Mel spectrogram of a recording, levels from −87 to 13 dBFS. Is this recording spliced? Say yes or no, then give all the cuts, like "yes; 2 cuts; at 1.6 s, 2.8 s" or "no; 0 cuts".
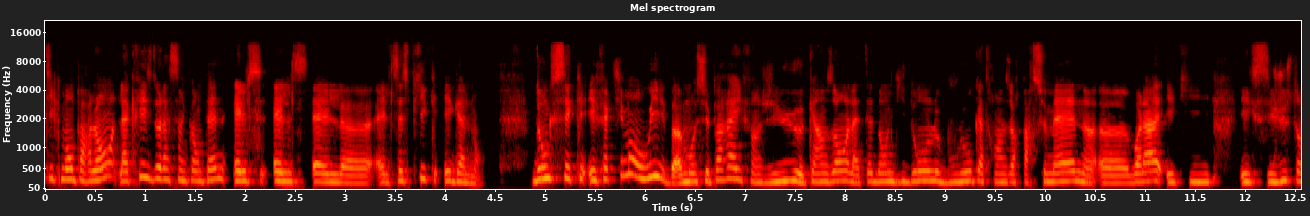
no; 0 cuts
